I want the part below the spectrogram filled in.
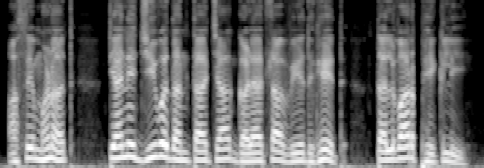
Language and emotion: Marathi, neutral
